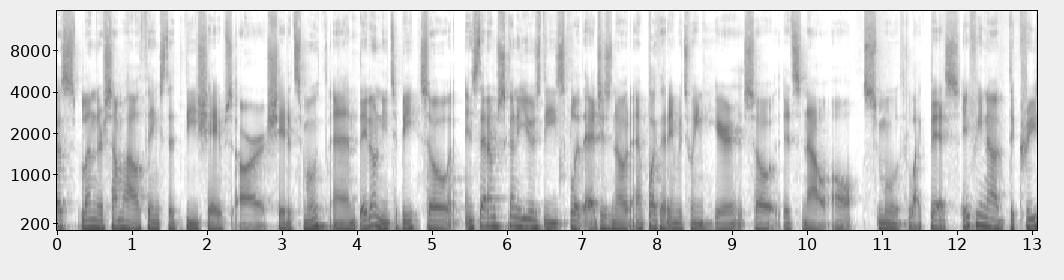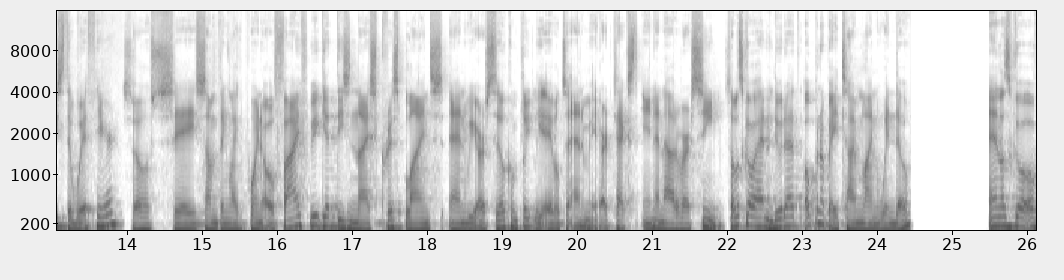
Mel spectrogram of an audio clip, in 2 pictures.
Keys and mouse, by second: 1.1 shift+middle drag, 2.3 click, 3.4 shift+a, 11.3 KP_7, 12.3-13.9 drag, 14.2 middle click, 15.0 KP_0, 19.3-21.7 drag, 24.5 click, 24.8 click, 25.0 drag.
